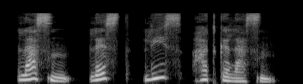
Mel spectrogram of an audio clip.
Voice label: "lassen", deutsch; verben kurzliste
